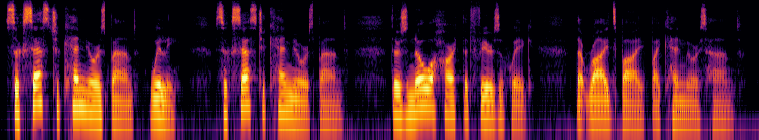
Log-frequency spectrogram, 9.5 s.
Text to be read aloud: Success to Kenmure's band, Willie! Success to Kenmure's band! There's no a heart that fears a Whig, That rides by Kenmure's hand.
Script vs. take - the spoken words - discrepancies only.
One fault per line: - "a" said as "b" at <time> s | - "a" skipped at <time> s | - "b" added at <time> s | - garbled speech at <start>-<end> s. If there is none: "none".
- "by" added at 8.1 s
